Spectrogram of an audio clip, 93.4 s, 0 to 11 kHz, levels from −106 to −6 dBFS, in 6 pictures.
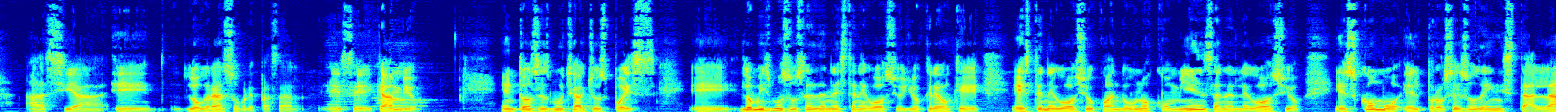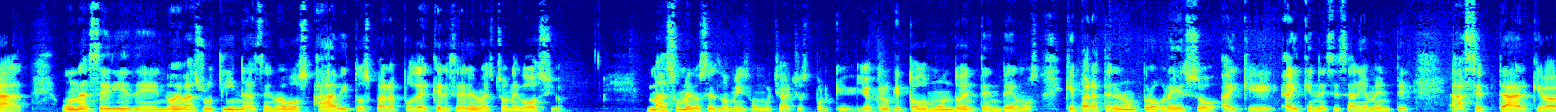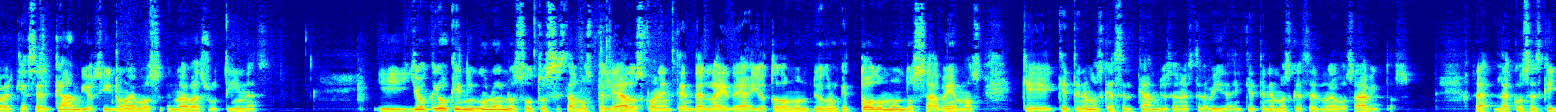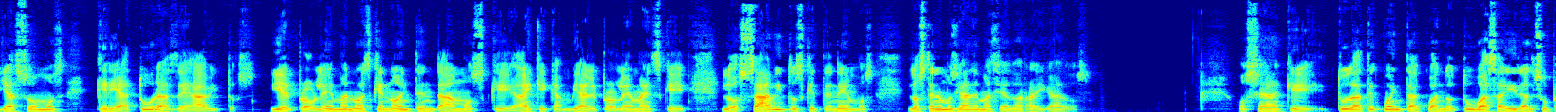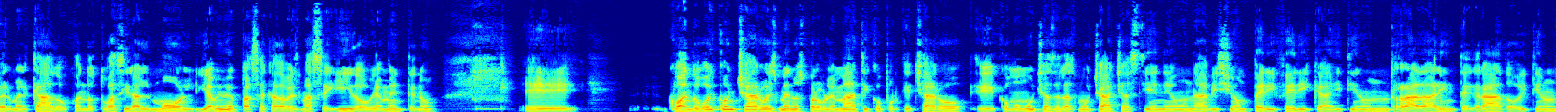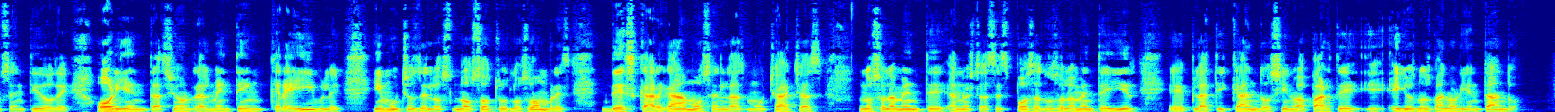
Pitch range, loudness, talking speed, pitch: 95-115 Hz, -35 LUFS, 160 wpm, 105 Hz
